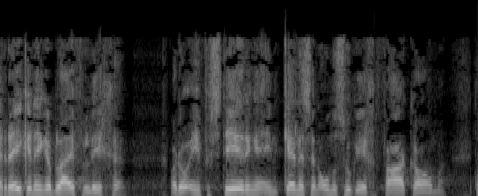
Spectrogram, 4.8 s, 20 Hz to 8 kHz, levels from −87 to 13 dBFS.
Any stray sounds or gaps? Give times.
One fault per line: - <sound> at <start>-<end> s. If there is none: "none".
none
